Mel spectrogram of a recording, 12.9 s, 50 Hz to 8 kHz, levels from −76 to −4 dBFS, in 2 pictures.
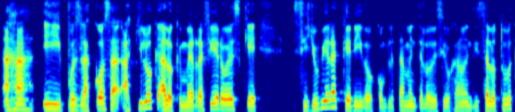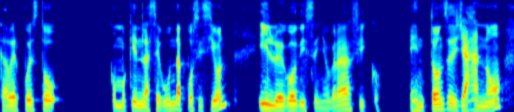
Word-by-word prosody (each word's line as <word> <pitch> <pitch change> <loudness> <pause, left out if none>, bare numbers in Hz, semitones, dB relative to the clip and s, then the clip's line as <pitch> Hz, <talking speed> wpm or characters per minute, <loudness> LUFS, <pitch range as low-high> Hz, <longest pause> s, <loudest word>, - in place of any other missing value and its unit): Ajá, 135 0 +3
y, 135 -1 +1
pues, 130 0 -3
la 115 -1 +2
cosa 150 +4 +3
aquí 110 +3 0
lo 175 +1 +2
que - - -1
a 130 - +9
lo - - +4
que - - -8
me 110 0 +1
refiero 130 +4 +1
es 135 0 +1
que - - -3 0.4
si 120 - -5
yo 130 - -3
hubiera 180 +5 +3
querido 115 - -3
completamente 105 +3 -7
lo 95 - -4
de 95 - -4
cirujano 105 +2 -7
dentista, 110 +2 -3
lo 110 -3 -1
tuve 140 +3 -4
que 115 - -7
haber 115 +1 +1
puesto 130 - -1 0.6
como 110 0 -5
que - - -1
en 110 -1 -1
la 105 - +3
segunda 130 +6 +1
posición, 115 - -2 0.3
y 145 -1 +5
luego 120 0 +4
diseño 90 -6 -6
gráfico. 130 -4 -2 0.3
Entonces, 135 +3 +1
ya, 130 +2 +6
¿no? 110 -2 0
120 Hz, 195 wpm, -26 LUFS, 110-135 Hz, 0.6 s, a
